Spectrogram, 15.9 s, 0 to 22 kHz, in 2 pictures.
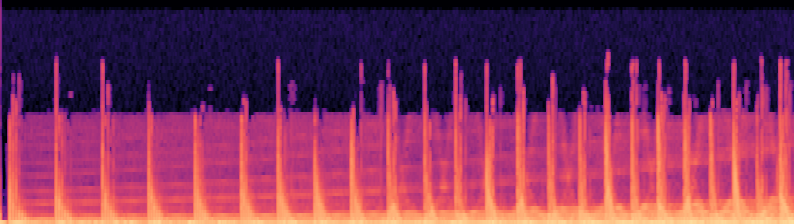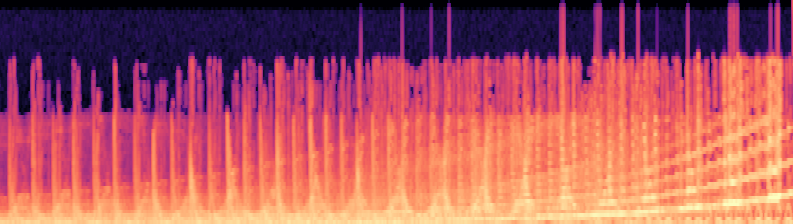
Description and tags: Machine Startup
An SFX I created for my game. I used 3ML Piano Editor and Adobe Audition (for the tone generator), and Audacity for editing.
